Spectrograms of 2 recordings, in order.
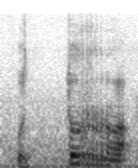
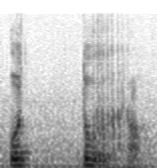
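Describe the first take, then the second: Both takes have the same delivery.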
